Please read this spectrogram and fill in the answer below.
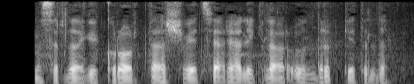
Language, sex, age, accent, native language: Uzbek, male, 19-29, Surxondaryo, Uzbek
